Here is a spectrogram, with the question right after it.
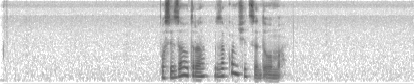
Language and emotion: Russian, sad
